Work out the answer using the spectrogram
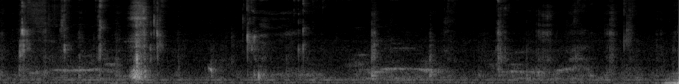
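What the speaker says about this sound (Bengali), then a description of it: "ডিম খাচ্ছি।" Soft, close chewing of an egg omelette during a meal of rice, vegetables and dal, with faint wet mouth sounds and occasional crunchy bites over a quiet background.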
